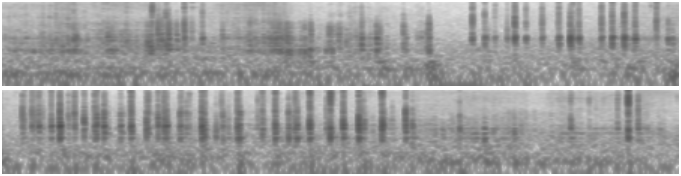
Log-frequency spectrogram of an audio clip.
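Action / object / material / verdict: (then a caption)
tap / plastic steering wheel airbag cover / hard plastic / none. Long painted nails and fingertips of both hands tap and scratch on the center hub of a car steering wheel, a hard plastic airbag cover that is hollow behind. The sound is a rapid run of dry, bright clicks over soft scratching, starting sparse and busier in the first seconds, then packing into dense, crisp tapping that thins out near the end.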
